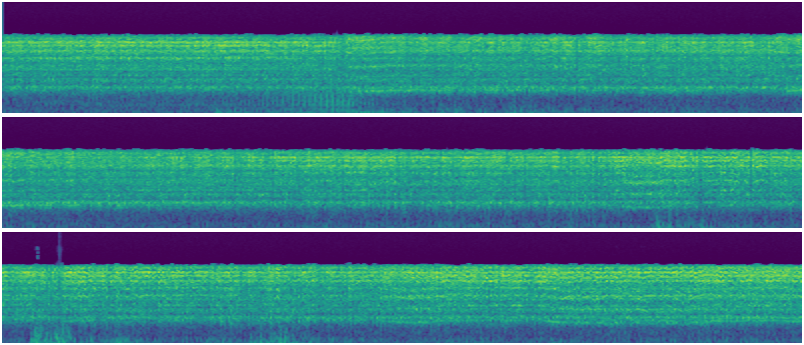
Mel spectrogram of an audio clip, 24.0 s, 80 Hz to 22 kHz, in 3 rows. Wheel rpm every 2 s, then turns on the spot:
240, 230, 230, 230, 230, 230, 240, 230, 230, 230, 220, 220.
none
